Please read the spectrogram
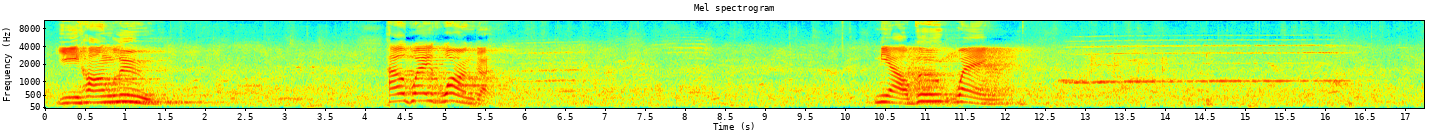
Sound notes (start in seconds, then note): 13.3 attendee cheering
